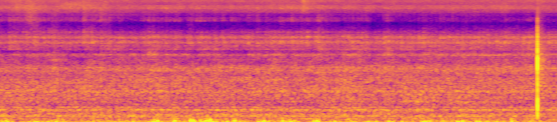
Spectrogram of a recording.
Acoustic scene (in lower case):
elevator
